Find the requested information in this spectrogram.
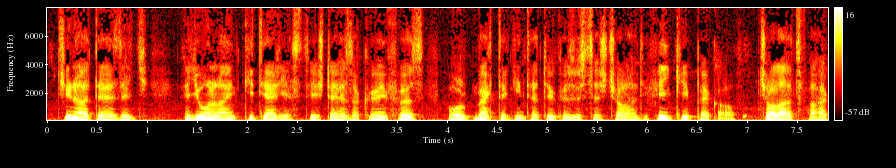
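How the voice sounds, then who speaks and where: Somewhat breathy, a man speaks at a moderate pace with a dark, mellow tone, medium pitch and ordinary pitch variation. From Budapest, Hungary. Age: 70s. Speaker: winemaker. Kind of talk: interview. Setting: outdoors on a terrace.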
